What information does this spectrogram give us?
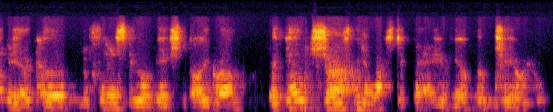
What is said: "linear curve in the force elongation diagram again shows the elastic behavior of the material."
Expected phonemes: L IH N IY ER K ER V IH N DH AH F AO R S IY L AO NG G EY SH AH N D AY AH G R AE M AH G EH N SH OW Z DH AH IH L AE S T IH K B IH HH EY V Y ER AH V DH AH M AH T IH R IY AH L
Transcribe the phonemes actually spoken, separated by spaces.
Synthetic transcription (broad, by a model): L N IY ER K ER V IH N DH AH F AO L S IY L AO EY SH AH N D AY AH G R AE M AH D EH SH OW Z DH AH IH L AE S T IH K B IH HH EY V Y ER AH V DH AH M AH T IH R IY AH L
